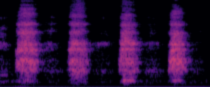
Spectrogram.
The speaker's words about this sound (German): wenn der Körper sich irgendwie zusammenzieht und wir eher so ein Gefühl haben von Bedrängnis oder von Unsicherheit in uns hinein, dann atmen wir so.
